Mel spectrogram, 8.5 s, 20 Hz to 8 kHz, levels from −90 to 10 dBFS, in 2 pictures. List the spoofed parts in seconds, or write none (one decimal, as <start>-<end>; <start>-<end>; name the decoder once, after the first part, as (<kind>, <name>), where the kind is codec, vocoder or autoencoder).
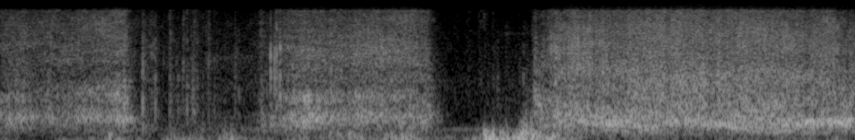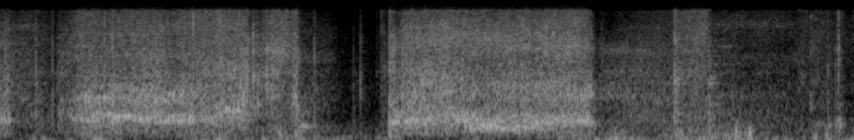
4.3-6.3 (autoencoder, DAC-VAE); 6.7-7.8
